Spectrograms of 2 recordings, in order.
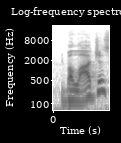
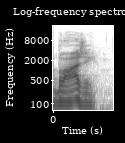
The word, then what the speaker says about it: Balaji: So we have this from on Twitter from Balagis. Is that how you pronounce his name? Oh, Balaji.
